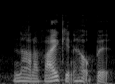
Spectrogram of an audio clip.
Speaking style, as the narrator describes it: John muttered under his breath

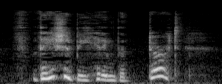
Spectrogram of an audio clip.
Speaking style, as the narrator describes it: Kaylee cried

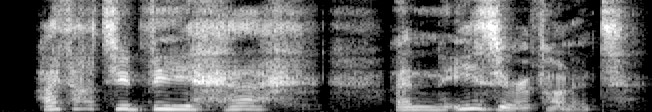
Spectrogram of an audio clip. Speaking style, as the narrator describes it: Clavier panted

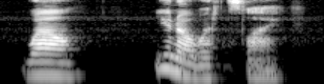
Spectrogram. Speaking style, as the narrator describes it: Shepard sighs and says

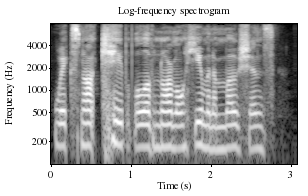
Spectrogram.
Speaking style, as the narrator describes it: she mutters

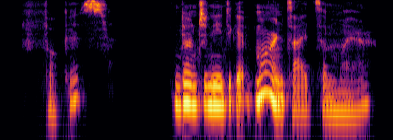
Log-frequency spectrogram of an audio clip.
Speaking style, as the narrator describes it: Viago replied in a purr

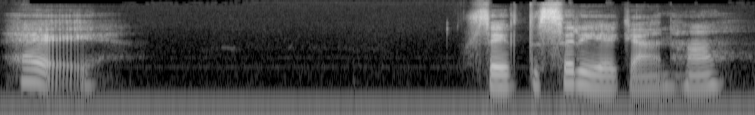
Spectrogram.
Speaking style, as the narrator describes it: John drawls

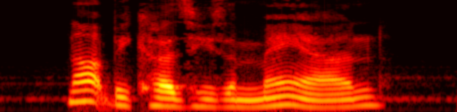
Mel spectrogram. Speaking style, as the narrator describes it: Peter says, keeping his voice low

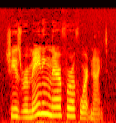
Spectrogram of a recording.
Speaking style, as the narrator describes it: he sighed

